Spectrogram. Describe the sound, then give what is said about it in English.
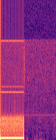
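A single steady telephone line tone, from a call to a restaurant to make a dinner reservation, sounds loudly for about a third of a second, then cuts off abruptly into silence. No voices. “All right, we've got Meat Maiden's phone number.”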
